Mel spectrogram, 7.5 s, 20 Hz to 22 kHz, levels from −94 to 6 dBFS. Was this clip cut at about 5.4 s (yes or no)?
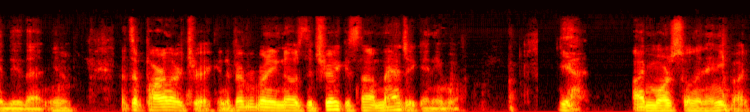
yes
